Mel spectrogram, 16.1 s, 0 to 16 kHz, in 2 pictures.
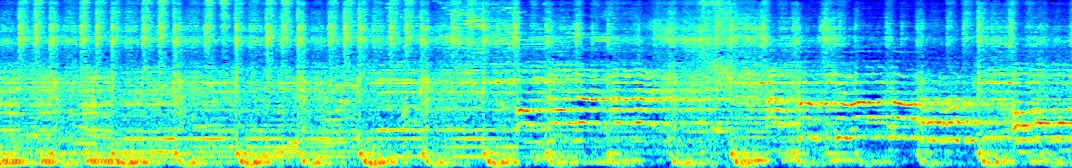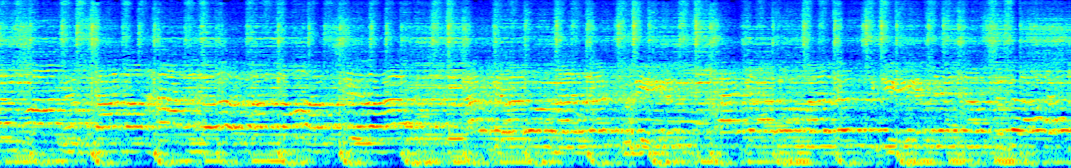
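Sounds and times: backing music with steady beat: 0.0s - 16.0s
man and woman singing: 7.6s - 16.0s.

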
